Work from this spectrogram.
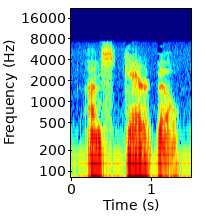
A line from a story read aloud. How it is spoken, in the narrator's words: Ben said in a wavering voice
